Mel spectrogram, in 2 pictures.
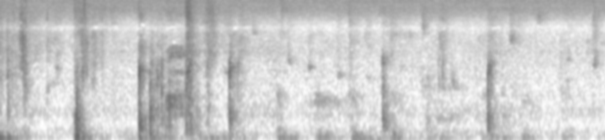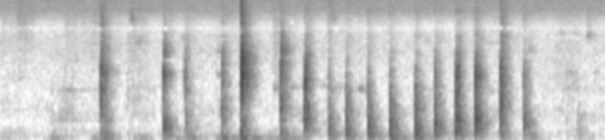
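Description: Hard-soled shoes stamp and tap on a wooden floor.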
